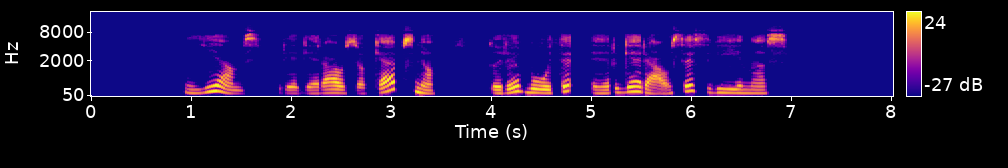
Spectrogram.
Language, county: Lithuanian, Panevėžys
